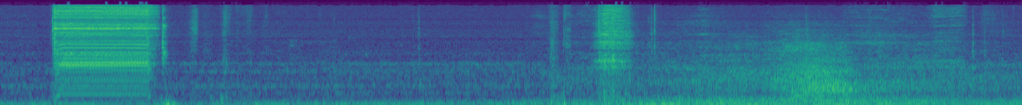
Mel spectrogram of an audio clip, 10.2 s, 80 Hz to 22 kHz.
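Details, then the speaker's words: 2003 Volvo S60 2.5T AWD, engine running, heard in engine bay: about a second of harsh steady buzz, described as boiling-like, then fading; vibration felt in a hose the owner suspects is a coolant line, cause unconfirmed. "I can feel it in this hose right here. That's what I was saying. I felt this hose vibrate when it made that sound."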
